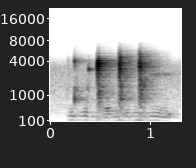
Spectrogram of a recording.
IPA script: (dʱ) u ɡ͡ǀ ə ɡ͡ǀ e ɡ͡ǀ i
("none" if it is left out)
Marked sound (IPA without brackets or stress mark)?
dʱ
